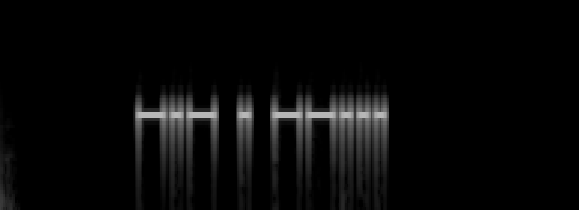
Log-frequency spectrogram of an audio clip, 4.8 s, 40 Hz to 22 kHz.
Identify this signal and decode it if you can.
Morse code, heard as a keyed tone, about 17 wpm, 700 Hz. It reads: KE7
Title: USA Call Sign Prefixes - 17wpm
